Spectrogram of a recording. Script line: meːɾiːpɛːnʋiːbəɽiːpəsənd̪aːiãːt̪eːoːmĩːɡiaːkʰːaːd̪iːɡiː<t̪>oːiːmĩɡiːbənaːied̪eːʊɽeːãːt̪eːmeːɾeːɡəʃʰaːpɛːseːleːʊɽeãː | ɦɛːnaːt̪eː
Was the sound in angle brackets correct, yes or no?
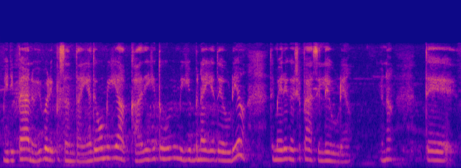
yes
